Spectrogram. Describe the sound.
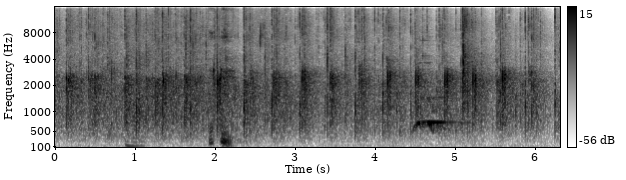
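A church audience applauds a panel that taught on marriage, a dense wash of many hands clapping throughout, with a few brief cheers or voices rising above the crowd noise.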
